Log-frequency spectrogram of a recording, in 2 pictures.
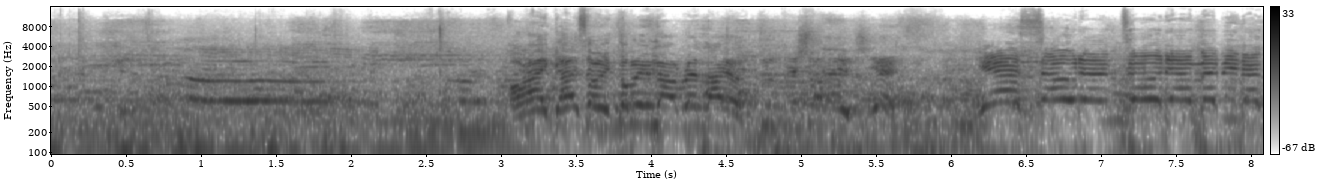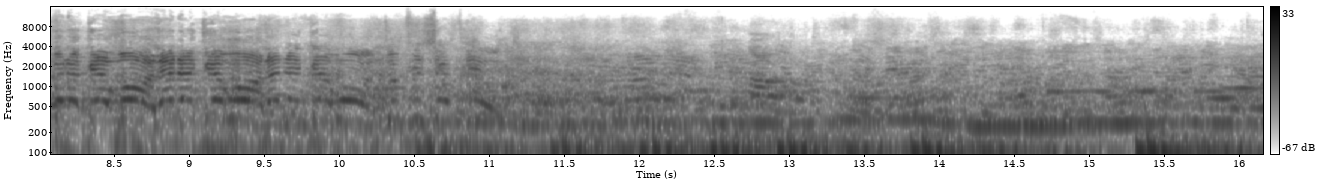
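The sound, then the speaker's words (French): Dense crowd chatter outside a club at the corner of a square, many overlapping voices talking at once, steady and lively, with a deep muffled rumble rising underneath in the second half. “À l'angle d'une place, elle fraye son chemin dans une foule et s'enfonce dans un club.”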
